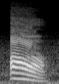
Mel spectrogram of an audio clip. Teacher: पश्च, मतलब पिछले जीभ का पिछला हिस्सा जो है उससे हम आवाज बड़े आ की निकालते हैं। और इसका मुख विवर जो होता है विवृत होता है, विवृत यानी गोला सा, आ आधा गोला आधा फैला हुआ।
